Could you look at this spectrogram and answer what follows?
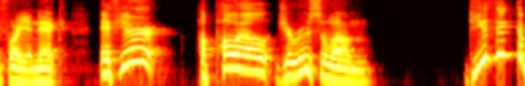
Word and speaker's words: Hapoel: I believe it's Hapoel. Hapoel.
